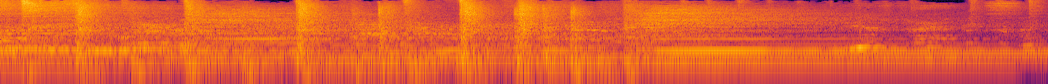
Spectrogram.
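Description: Live rock band playing an instrumental passage: electric guitar over a drum kit with cymbal hits. About five seconds in the drums stop and a held electric-guitar chord rings out, changing to a new chord near the end.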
